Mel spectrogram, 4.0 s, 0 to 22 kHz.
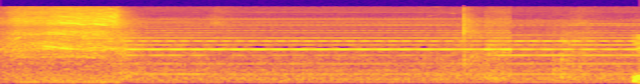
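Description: Servo motors in a 3D-printed InMoov robot hand whirring and rasping for under a second as the fingers drive to a new position, then a quiet steady high whine while they hold, with a couple of light clicks.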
